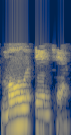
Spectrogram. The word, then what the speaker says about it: Mullen Camp: It's like mole, like on your arm, in, and then camp. Mole in camp. Yeah, I know it's spelled weird.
